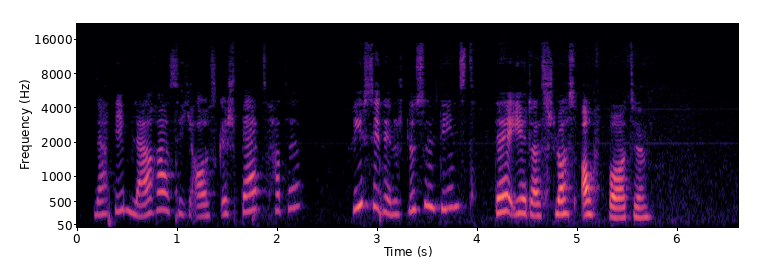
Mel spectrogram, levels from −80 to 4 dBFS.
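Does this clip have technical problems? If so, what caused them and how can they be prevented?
Yes. The automatic gain control judged the input too quiet and raised its gain twice, so the automatic gain rising shows as the whole sound, speech and background together, swelling upward. The first rise runs from 0.14 to 1.96 s and lifts the level by about 6 dB; the second, slower one runs from 2.73 to 5.85 s and adds about 9 dB. To prevent it, disable automatic gain and set a fixed input level before recording.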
